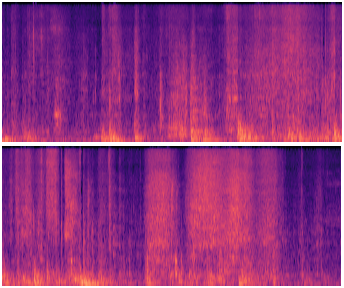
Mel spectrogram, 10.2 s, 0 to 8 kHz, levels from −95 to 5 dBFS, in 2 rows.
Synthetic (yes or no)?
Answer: yes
